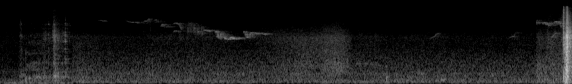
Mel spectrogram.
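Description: Quiet outdoor ambience with a faint steady hiss and a single bird call: a wavy chirp that falls in pitch, about a second in. A single sharp snap comes near the end.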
